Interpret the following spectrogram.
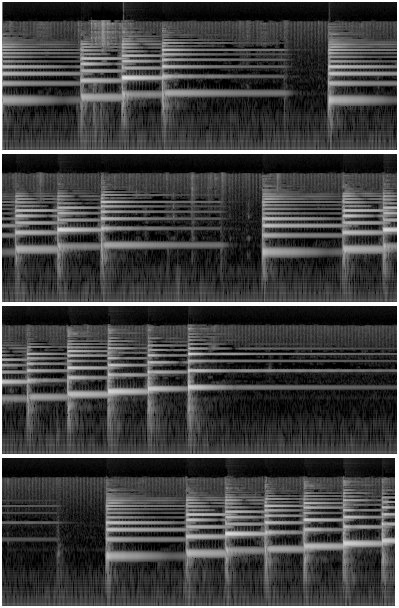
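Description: Piano scale drill played with the right hand, one note at a time, rising step by step from middle C. Twice it plays four notes (C–D–E–F), the first longer and the last held. Then it plays a full eight-note C major scale up to the C an octave higher and holds it, and the drill starts again near the end.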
